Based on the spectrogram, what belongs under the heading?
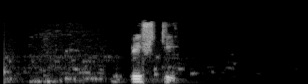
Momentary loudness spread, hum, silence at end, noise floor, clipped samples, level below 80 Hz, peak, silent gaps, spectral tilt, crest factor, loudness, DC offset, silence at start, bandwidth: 26 LU; none; 1.35 s; -78 dBFS; under 0.1%; -56 dBFS; -2 dBFS; none; -3 dB/octave; 22 dB; -16 LUFS; under 0.1%; 0.45 s; 8.4 kHz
